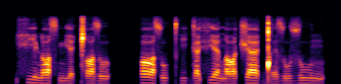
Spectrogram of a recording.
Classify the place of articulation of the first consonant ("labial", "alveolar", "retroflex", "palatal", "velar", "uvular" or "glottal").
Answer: velar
